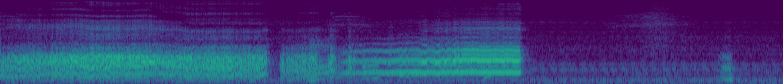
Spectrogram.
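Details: Backyard pet chickens spending the night in a dog crate, a little confused but not scared: a long, loud, harsh harmonic squawk lasting about two and a half seconds, then a short break and another drawn-out wavering call, ending in quiet.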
